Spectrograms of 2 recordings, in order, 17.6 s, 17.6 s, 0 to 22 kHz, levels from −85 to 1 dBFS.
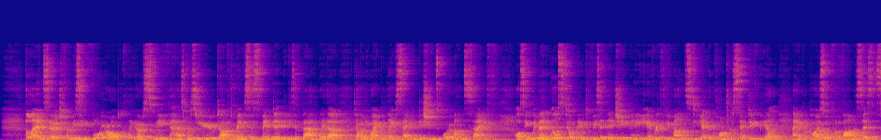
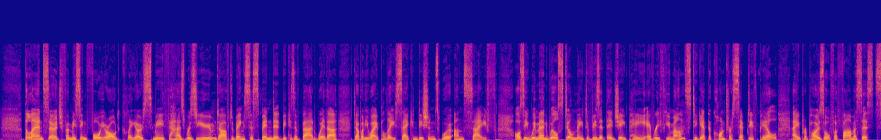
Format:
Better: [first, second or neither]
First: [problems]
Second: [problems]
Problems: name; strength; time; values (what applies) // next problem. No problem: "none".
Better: second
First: off-mic speech; far // room echo; noticeable; dies away in 1.4 s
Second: none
